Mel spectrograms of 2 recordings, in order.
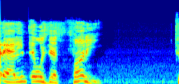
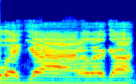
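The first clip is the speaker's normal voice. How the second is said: imitating breathy swoon; 5 semitones lower, 5 dB quieter than usual. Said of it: "Boy sound like he is wide the fuck open".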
